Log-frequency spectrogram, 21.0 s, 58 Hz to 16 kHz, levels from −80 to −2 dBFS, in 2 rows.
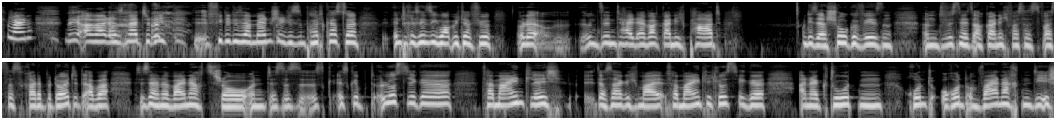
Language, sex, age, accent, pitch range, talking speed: German, female, 20-39, German, 190-225 Hz, 195 wpm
